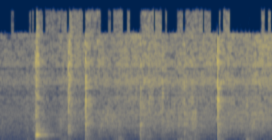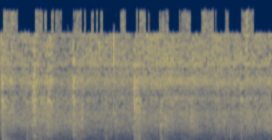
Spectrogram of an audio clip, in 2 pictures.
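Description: Onions sautéing in a pan while cooking a Kerala-style clam meat stir-fry, with a steady low sizzle broken by repeated sharp scrapes and clinks of a spoon stirring against the pan.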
